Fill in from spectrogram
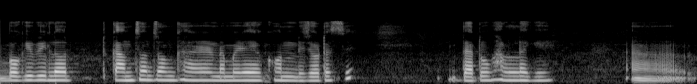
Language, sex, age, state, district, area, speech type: Assamese, female, 30-45, Assam, Charaideo, rural, spontaneous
